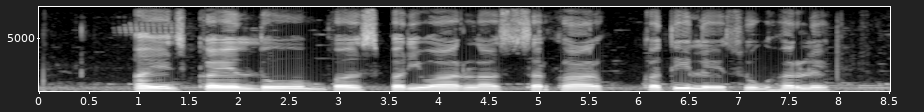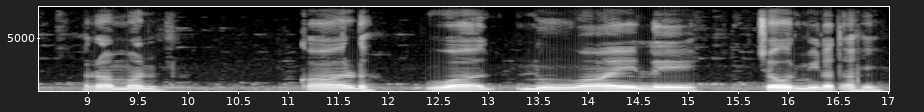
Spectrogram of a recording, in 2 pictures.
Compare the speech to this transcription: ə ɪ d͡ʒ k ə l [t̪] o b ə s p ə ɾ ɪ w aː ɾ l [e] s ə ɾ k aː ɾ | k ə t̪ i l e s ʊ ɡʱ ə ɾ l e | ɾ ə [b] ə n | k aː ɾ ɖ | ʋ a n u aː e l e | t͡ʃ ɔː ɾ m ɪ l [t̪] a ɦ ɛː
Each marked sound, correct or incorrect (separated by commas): incorrect, incorrect, incorrect, correct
